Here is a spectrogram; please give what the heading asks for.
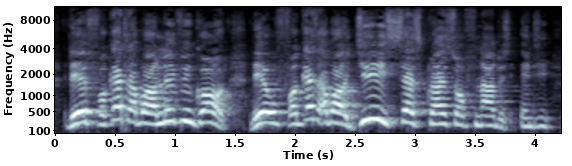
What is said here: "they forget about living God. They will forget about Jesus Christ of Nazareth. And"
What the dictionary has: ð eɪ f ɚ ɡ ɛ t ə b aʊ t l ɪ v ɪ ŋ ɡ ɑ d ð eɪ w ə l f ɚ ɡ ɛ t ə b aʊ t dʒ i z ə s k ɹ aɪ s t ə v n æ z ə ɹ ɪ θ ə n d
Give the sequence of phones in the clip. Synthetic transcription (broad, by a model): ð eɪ f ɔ ɡ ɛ t ə b aʊ t l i v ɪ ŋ ɡ ɑ d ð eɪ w f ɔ ɡ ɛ t ə b aʊ t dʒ i s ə s k ɹ aɪ s t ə f n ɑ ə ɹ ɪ s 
